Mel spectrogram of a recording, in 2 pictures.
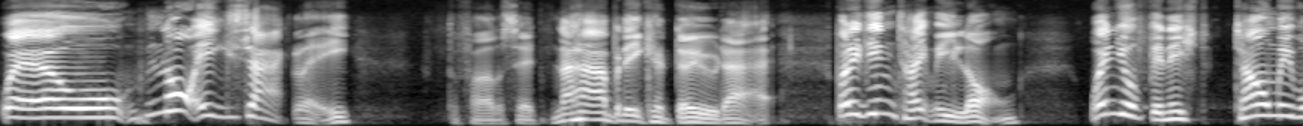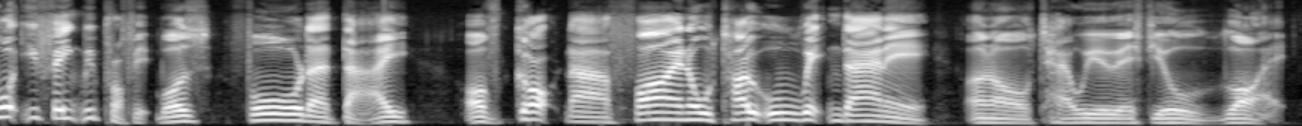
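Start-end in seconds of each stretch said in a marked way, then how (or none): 0.0-2.4 blustering, slow, high car-dealer dad; pompous father voice; loud pompous father. Acted. 3.7-17.3 pompous father voice; loud pompous father. Acted.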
